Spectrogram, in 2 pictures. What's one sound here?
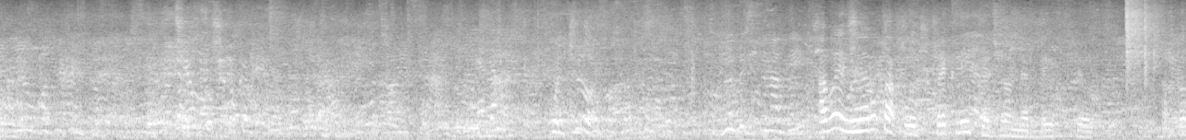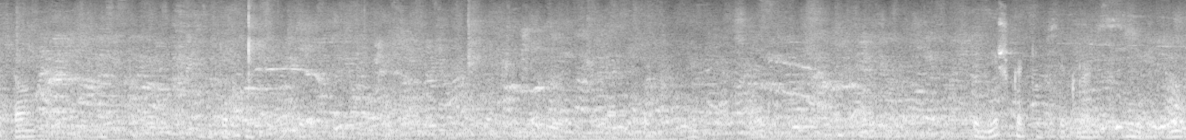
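Men and women chat in the background of a large echoing hall.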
